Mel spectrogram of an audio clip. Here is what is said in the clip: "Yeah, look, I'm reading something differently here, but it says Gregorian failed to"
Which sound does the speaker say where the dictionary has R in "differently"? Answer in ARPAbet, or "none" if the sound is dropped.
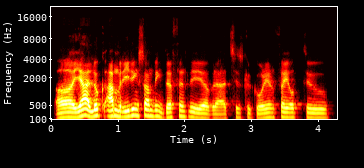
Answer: none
